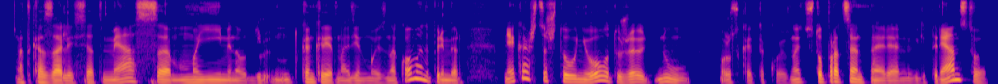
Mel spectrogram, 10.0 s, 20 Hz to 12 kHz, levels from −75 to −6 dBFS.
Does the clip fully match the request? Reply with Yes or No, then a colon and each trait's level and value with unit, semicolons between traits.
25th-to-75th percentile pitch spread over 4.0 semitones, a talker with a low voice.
Yes: average, 4.6 semitones; low, 105 Hz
